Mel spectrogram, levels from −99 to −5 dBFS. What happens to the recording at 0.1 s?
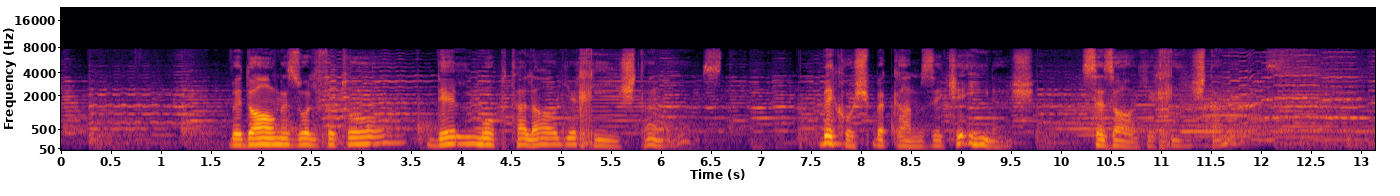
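Nothing goes wrong at 0.1 s; the audio plays through that moment without any dropout, click, distortion or other fault.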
